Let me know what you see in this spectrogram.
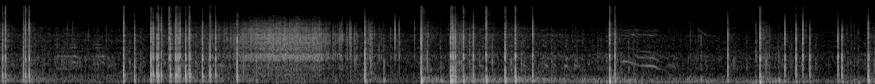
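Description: Aerial fireworks shells bursting in a rapid, irregular string of sharp bangs, with a second of dense hissing crackle about two and a half seconds in.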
